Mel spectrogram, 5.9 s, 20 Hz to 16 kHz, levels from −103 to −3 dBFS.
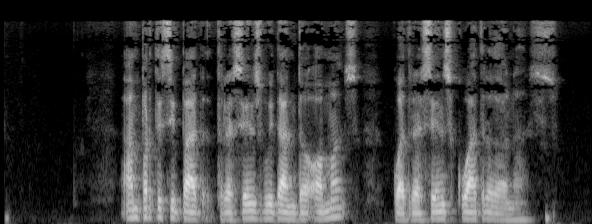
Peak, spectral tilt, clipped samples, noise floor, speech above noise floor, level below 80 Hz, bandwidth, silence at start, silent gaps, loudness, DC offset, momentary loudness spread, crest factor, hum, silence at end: -8 dBFS; -3.5 dB/octave; under 0.1%; -80 dBFS; 54 dB; -58 dBFS; 12 kHz; 1.2 s; none; -26 LUFS; under 0.1%; 11 LU; 20 dB; none; 0.4 s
